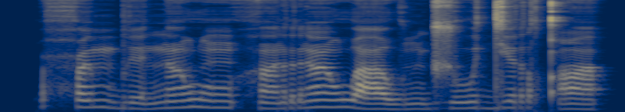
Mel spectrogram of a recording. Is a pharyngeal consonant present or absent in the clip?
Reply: present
